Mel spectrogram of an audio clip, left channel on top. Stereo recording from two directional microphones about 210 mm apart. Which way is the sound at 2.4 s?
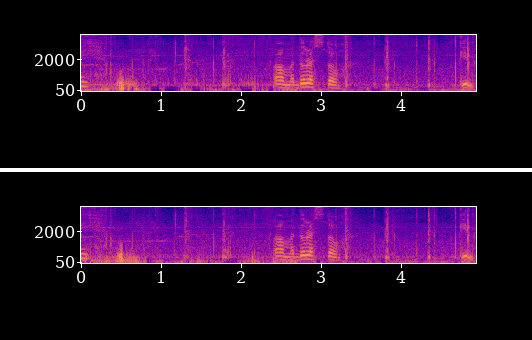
15° left (ahead or behind).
